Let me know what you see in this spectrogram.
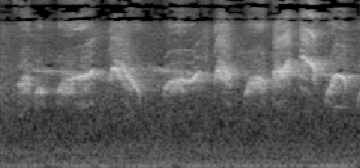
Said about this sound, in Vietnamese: Hót rất là nhiều ở đây, hót rất là nhiều nha anh em.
